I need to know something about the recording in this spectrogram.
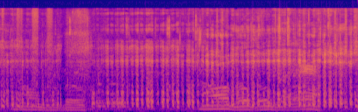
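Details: Baby bear suckling its paw on the way to sleep, making two low droning hums, each steady then dipping, accompanied by fast, regular wet sucking sounds.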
